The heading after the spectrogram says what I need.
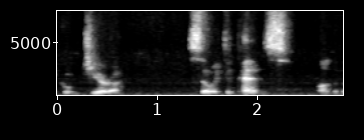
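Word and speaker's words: Gojira: uh pronunciation too because you know godzilla is actually kojira so it depends on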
